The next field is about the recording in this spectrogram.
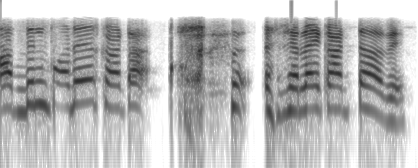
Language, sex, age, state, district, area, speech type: Bengali, female, 30-45, West Bengal, Darjeeling, urban, conversation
